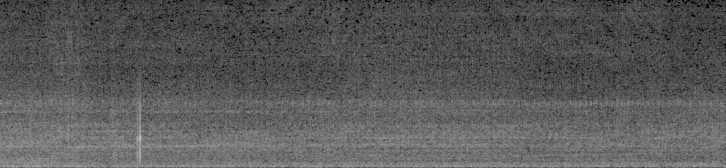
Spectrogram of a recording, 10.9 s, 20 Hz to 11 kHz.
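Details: 2013 Honda Civic (9th gen), cold start after 1–2 minutes at idle, near the right front under the hood: quiet smooth idle with intermittent high whistle/insect-like chirps; owner suspects alternator, new one didn't cure it, Honda calls it normal EGR valve noise.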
